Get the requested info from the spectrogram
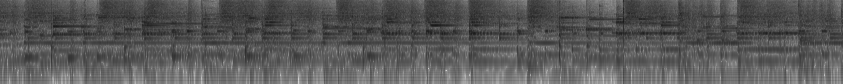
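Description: Javanese gamelan ensemble playing jaran kepang accompaniment: ringing bronze keyed instruments and gongs over kendang hand-drumming, in a dense, continuous beat.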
